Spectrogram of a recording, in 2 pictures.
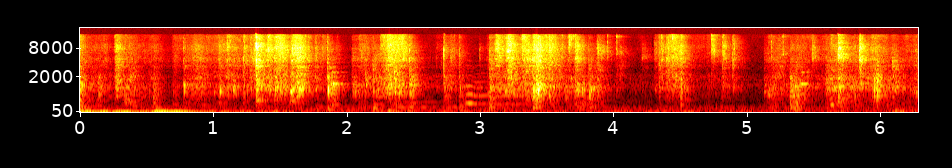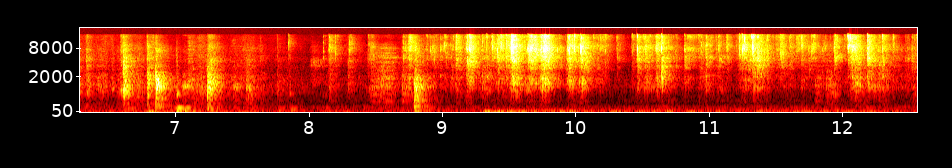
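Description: Foil hockey card pack wrappers crinkling and tearing as packs are opened, with scattered rustles and soft clicks of cards being handled.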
